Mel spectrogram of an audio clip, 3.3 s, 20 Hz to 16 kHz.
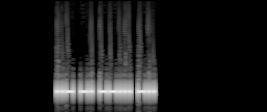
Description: Morse code, heard as a keyed tone, about 38 wpm, 700 Hz. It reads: UN7D
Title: DXCC-100 Call Signs - 4 Characters - 40wpm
